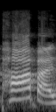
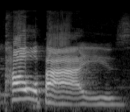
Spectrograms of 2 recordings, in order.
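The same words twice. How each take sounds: First: It is said plainly, with no extra vowels. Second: It is said in a Southern accent with stretched vowels. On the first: "instead of" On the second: "You just add extra vowels to everything"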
